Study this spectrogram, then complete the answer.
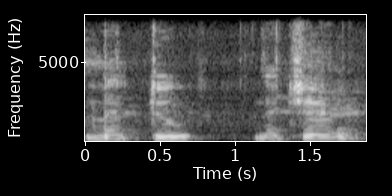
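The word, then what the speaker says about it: medu netjer: And then it's supposed to be pronounced meddu, nejer in the ancient Egyptian language, meaning the word of the gods.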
